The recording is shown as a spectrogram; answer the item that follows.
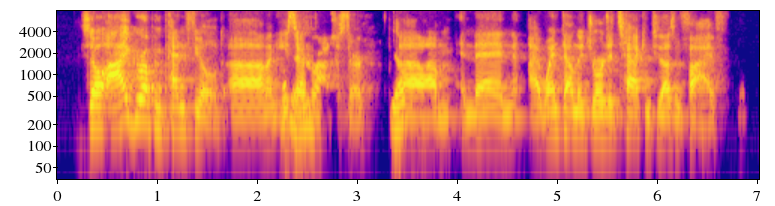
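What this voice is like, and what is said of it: Western New York accent. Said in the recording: “I'm a Rochester kid, as you can probably hear and hear that Western New York accent. A lot of people are like, you're not from the South.”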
